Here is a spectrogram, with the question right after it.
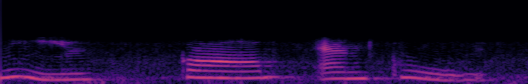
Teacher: The co sound in kneel, calm and cool, differs. In kneel, it is at the front in the mouth. In calm, it is a little in the center, and cool further back in the mouth. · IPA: /k/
